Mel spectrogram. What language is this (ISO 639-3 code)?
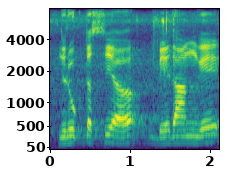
san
